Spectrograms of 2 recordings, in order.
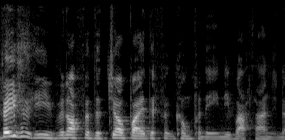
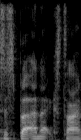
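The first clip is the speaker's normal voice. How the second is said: ordinary delivery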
